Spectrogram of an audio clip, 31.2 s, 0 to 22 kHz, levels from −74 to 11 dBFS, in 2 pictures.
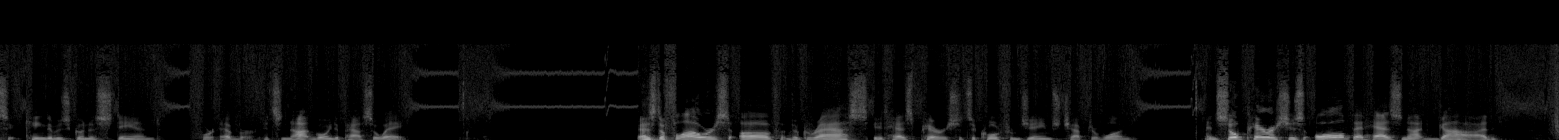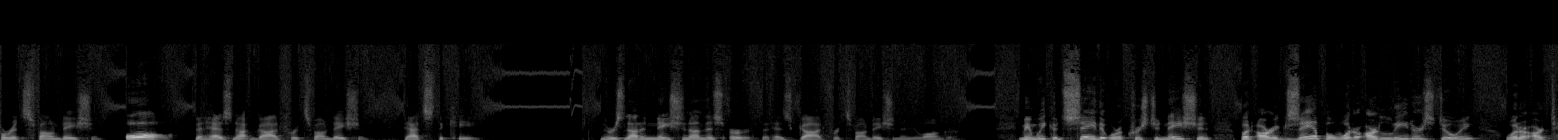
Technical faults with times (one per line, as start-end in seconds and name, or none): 0.00-31.17 converter idle tones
